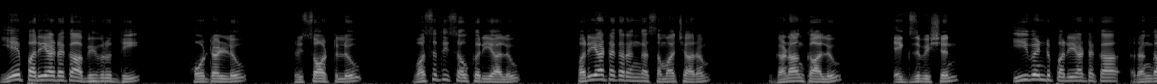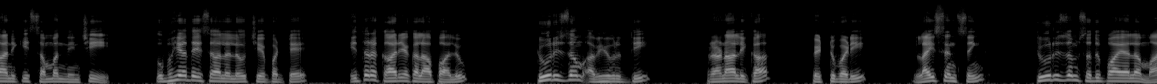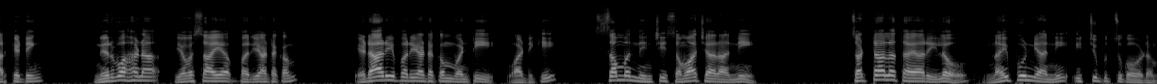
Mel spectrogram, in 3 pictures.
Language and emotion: Telugu, neutral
